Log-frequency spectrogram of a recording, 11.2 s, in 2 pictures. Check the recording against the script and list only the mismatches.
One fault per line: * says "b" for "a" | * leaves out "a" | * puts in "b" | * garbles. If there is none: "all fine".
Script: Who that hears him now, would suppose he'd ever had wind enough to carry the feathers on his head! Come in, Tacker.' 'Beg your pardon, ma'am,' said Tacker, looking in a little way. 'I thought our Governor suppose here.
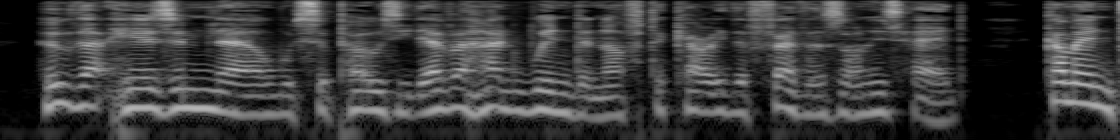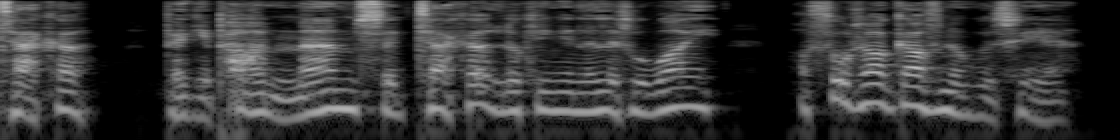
* says "was" for "suppose"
